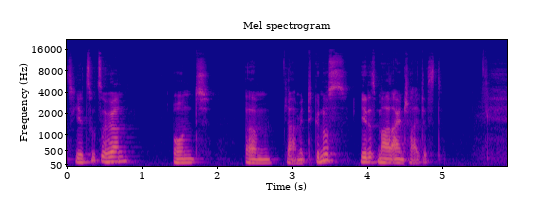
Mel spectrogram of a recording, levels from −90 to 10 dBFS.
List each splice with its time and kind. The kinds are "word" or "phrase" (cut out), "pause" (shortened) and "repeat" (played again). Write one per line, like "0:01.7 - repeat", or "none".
0:02.8 - pause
